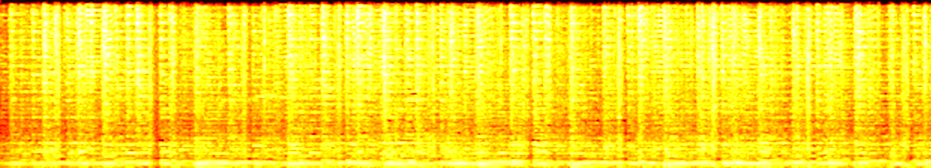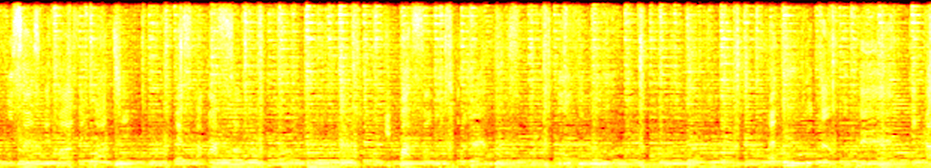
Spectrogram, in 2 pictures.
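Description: An orchestra of violas caipiras, the ten-string Brazilian country guitars, playing together: many plucked strings sounding a steady, full tune.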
